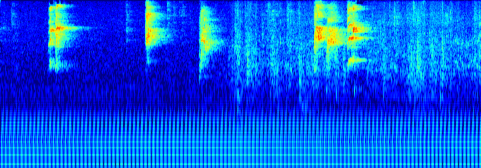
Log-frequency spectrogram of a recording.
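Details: Baby parakeets at play utter spaced, ringing high chirps with a piercing upper tone, then a closer pair of squawky notes, above a steady background hum.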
